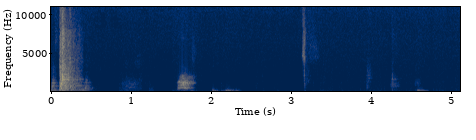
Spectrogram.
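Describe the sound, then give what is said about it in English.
A dog lets out a loud bark at a child walking past a big glass door, then a second shorter one, followed by low thumps like a door closing as the dog is put into the house, and a few faint clicks. “One of my kids was foolish enough to walk by the big glass door and the dog freaked out.”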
